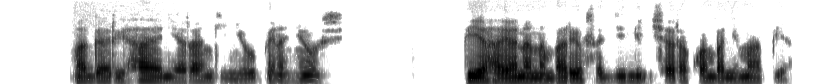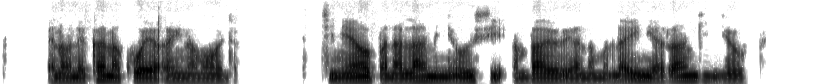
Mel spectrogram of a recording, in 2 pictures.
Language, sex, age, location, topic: Swahili, male, 18-24, Nairobi, finance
